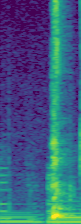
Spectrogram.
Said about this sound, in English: Wait, guys, I'm gonna sneeze.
